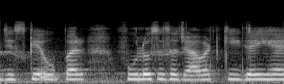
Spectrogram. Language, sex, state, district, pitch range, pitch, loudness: Hindi, female, Uttar Pradesh, Shamli, 230-235 Hz, 230 Hz, -14 LUFS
